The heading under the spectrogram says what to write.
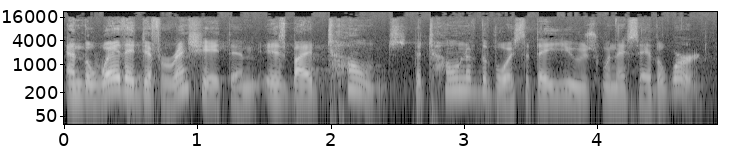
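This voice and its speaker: Pastor preaching in a reverberant hall. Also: male voice, a little high, animated, fairly quick, a little mellow. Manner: conversational, joking with the congregation. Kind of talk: sermon.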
